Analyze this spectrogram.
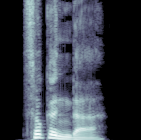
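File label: "zuckender", German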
